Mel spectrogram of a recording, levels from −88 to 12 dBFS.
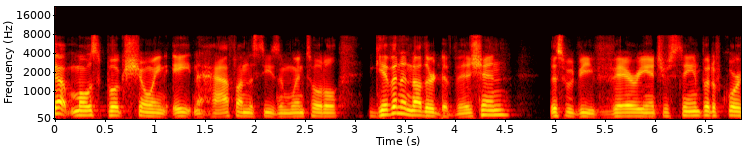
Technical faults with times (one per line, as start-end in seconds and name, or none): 0.00-0.06 hard clipping
3.85-3.94 VoIP packet loss concealed by the speech codec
